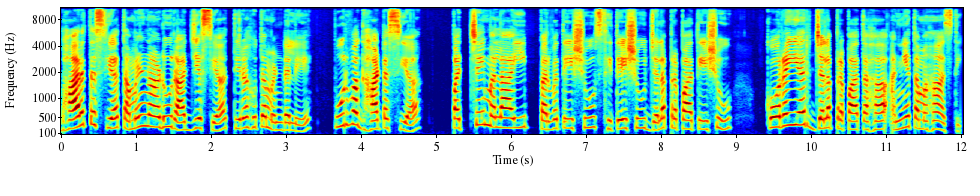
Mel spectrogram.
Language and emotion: Sanskrit, neutral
